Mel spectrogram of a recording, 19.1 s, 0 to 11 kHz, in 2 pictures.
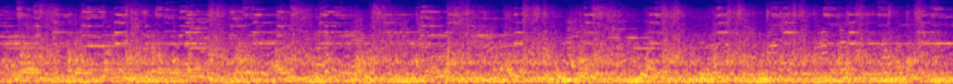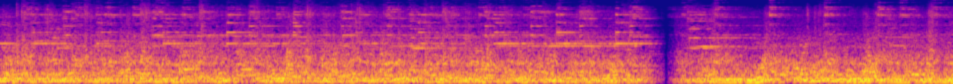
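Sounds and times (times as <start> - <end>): dense crowd din: 0.0 - 19.0
drums beating: 0.0 - 19.0.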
